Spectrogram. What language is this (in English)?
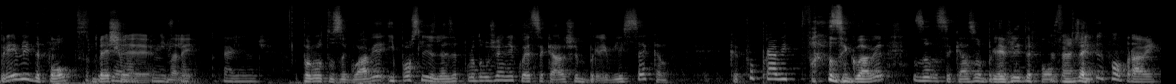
Bulgarian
